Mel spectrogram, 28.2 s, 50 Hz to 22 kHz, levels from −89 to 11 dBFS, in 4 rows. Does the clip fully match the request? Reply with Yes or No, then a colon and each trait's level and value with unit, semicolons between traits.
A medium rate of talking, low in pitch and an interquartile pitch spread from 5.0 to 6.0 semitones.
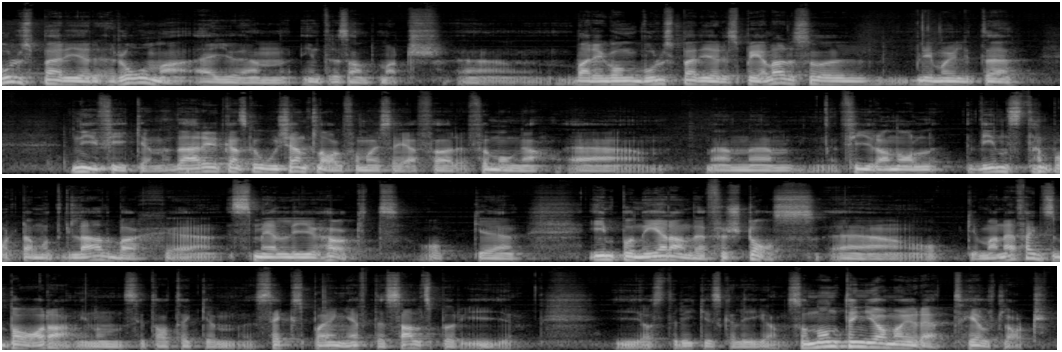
Yes: average, 150 wpm; low, 110 Hz; wide, 5.4 semitones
